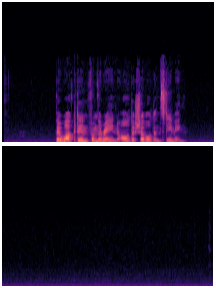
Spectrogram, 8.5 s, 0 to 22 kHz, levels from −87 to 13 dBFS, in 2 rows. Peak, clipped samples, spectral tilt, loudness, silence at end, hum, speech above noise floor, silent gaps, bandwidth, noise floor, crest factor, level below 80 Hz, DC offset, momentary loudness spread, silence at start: -4 dBFS; under 0.1%; -4.5 dB/octave; -24 LUFS; 4.85 s; none; 38 dB; none; 13.5 kHz; -61 dBFS; 24 dB; -60 dBFS; under 0.1%; 13 LU; 1.05 s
